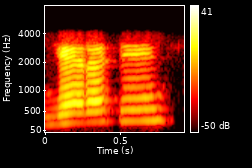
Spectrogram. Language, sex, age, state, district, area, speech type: Goan Konkani, female, 30-45, Goa, Murmgao, rural, conversation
